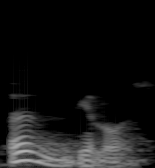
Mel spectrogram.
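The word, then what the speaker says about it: ἄγγελος: ler eu vou ler angelos o primeiro G Eu leio como se fosse um n faça uma pausa no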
